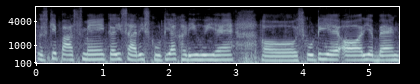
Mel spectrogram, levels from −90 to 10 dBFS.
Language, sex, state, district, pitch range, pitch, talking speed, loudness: Hindi, female, Goa, North and South Goa, 200-220 Hz, 210 Hz, 175 wpm, -12 LUFS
